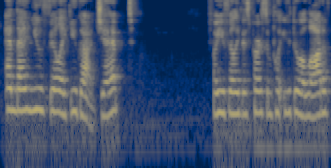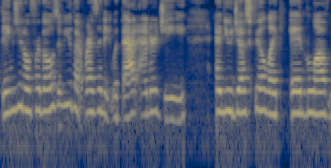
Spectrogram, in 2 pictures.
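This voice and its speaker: A woman with a stuffy, congested voice from allergies, giving a casual, reassuring tarot reading straight to the viewer. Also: mid-range voice. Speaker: tarot reader.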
